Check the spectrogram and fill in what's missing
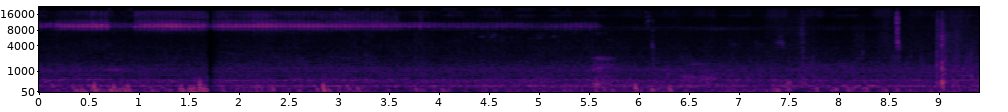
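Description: Honeybees buzzing around an open beehive during a hive inspection, a dense, loud, continuous swarm hum close by, with a high steady whine in the first half and a few light knocks later.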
